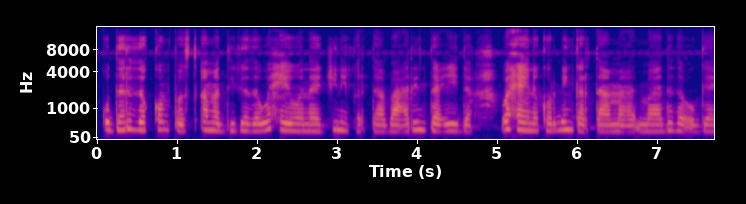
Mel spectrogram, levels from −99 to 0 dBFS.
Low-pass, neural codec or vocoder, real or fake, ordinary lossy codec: 14.4 kHz; none; real; none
